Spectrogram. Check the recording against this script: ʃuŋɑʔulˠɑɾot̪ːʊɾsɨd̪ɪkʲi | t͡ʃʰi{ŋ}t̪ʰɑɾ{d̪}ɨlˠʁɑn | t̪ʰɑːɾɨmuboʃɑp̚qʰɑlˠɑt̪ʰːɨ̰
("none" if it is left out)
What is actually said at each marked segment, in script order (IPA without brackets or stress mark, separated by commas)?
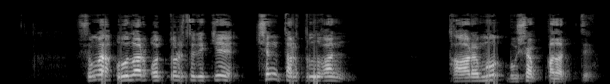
ŋ, t̪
